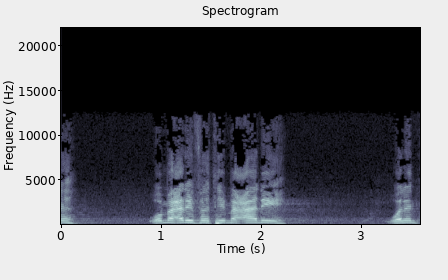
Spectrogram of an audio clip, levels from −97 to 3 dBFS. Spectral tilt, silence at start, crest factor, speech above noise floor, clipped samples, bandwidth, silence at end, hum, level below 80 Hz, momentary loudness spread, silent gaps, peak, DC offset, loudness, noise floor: -5 dB/octave; 0 s; 20 dB; 33 dB; under 0.1%; 12.5 kHz; 0 s; none; -46 dBFS; 12 LU; none; -2 dBFS; under 0.1%; -19 LUFS; -53 dBFS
